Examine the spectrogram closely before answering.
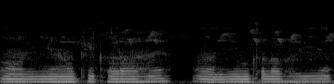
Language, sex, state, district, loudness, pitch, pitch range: Hindi, male, Bihar, Kishanganj, -38 LUFS, 125 Hz, 120-125 Hz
